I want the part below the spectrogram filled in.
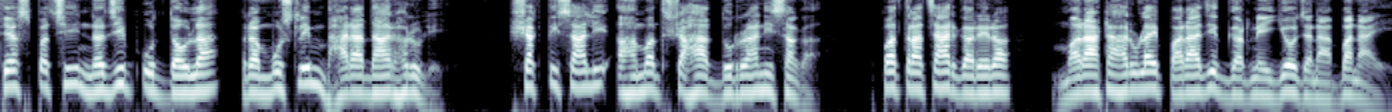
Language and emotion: Nepali, neutral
